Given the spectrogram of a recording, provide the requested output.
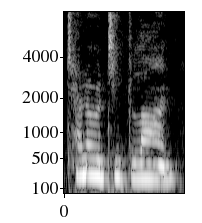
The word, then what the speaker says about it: Tenochtitlan: of the Empire reading the great population of 1000 T Tanakh TT lon penalty not sorry about the pronunciation of that it's pronounced 10 och cheat LAN LAN okay okay sure feeding the great population of Tenochtitlan and the Aztec Confederation in general in general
